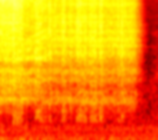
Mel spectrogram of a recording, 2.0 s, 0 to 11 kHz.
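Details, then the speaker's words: Canon 1014 AZ Super 8 camera, disassembled to fix a sticky trigger: high, fast motor whirring continues without a trigger press; the motor switch contacts won't stay apart, so the motor keeps running; repair unsuccessful. "so unfortunately um I was not able to really fix the problem as you can hear it"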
